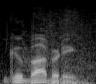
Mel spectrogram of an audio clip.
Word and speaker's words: Gooboberti: pretty awesome right there uh my channel is pronounced go bobbery go bobbery don't you know and this is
